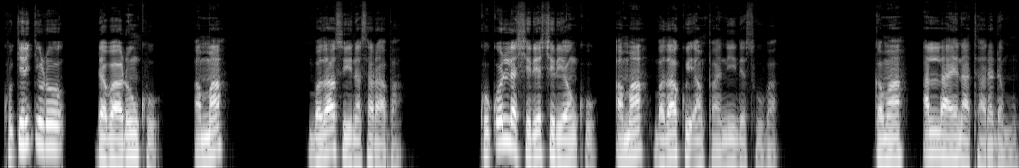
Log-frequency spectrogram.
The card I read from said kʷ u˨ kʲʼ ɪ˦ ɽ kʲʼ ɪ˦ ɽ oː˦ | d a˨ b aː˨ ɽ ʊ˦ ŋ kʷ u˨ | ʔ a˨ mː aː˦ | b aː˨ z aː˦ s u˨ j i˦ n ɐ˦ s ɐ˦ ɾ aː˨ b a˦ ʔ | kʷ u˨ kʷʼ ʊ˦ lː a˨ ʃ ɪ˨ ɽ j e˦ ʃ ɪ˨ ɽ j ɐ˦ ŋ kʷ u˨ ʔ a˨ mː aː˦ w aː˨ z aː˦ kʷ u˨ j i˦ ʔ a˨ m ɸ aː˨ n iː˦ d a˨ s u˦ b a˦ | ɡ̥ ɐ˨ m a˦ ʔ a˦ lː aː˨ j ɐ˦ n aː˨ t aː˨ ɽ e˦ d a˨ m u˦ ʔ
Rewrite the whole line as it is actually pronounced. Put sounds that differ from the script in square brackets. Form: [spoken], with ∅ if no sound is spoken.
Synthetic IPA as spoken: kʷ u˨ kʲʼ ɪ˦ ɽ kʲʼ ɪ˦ ɽ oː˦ | d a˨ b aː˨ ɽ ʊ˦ ŋ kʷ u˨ | ʔ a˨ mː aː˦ | b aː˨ z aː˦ s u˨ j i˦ n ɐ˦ s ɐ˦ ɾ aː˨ b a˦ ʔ | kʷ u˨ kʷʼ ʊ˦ lː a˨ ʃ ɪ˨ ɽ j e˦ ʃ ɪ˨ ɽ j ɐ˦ ŋ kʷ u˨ ʔ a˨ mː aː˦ [b] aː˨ z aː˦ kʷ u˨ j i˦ ʔ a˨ m ɸ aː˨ n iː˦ d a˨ s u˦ b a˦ | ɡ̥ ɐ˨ m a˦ ʔ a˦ lː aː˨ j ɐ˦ n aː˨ t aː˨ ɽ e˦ d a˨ m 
